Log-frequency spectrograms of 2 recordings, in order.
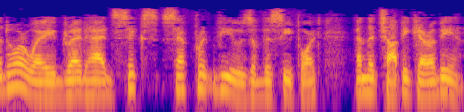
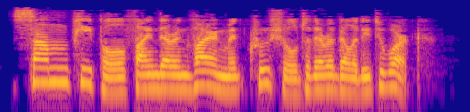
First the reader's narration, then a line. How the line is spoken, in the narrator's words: said one of the Baenas, her tone implying that neither she nor her sister were such people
